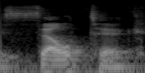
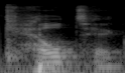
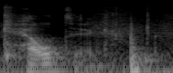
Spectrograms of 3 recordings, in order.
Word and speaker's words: Celtic: Celtic, some people say Celtic cuz it starts with the C, but I believe the actual pronunciation is Celtic with a K, Celtic.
